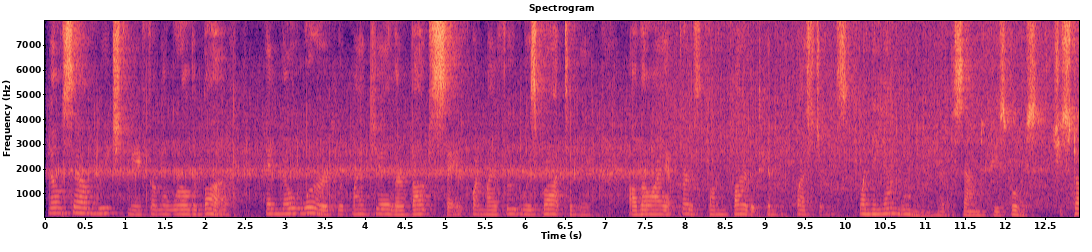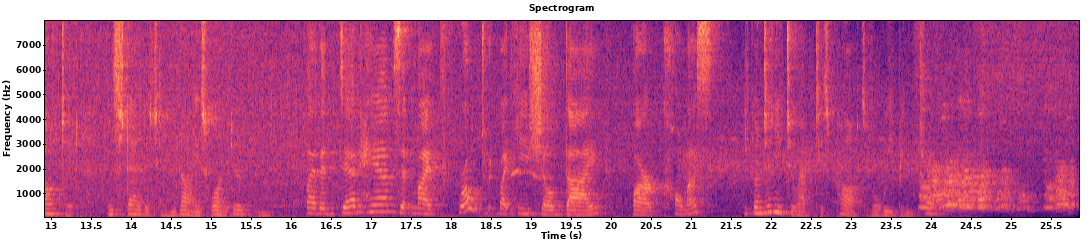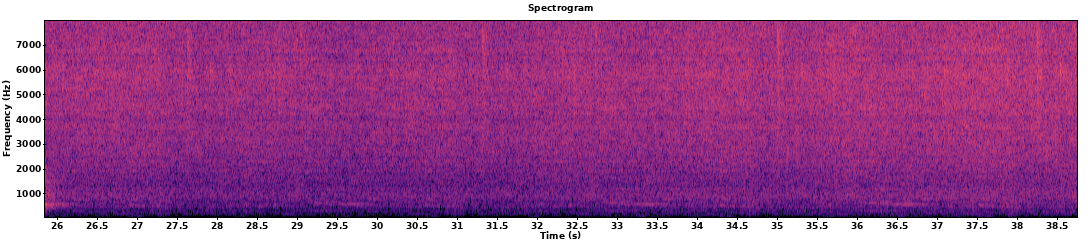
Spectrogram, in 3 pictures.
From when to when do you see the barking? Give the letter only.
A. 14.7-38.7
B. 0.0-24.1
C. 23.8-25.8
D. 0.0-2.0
C.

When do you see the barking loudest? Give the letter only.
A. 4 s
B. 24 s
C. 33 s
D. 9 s
B.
